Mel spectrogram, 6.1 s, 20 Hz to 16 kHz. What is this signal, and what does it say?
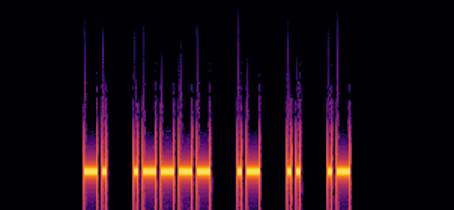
Morse code, heard as a keyed tone, about 20 wpm, spaced as for 15 wpm, 700 Hz. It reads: N1AIA
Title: 048 Lesson 9g - Number 4 - Call Signs 20wpm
